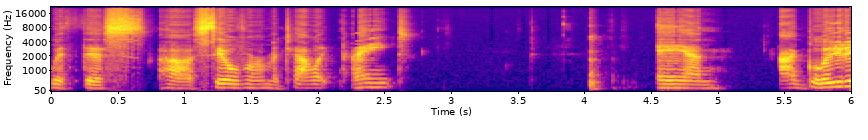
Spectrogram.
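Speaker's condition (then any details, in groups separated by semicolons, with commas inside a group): No condition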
